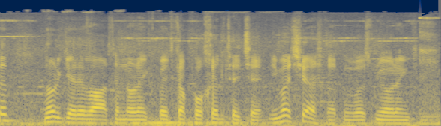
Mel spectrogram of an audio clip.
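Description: A man talking continuously in Armenian, with a steady low hum of street traffic beneath.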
